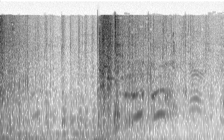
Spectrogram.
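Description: A gun fires with a loud bang.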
